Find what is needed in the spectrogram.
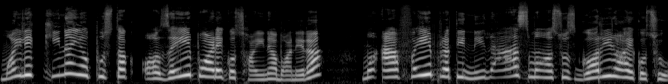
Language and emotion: Nepali, disgusted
